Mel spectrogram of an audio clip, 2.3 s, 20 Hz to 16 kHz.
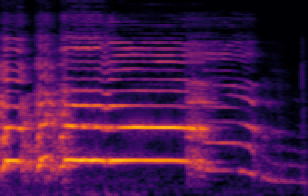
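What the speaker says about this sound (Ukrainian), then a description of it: "Півників аж 6 штук. Тому тут співи іноді такі бувають серйозні." A rooster crows loudly and close by, one long drawn-out cock-a-doodle-doo with a rising start and a trailing, fading end.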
